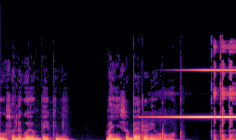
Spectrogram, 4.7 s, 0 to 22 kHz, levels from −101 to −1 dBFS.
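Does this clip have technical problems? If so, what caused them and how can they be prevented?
Yes. From 2.76 s to the end at 4.73 s a loudspeaker feedback squeal takes over the speech: a single tone at 3.7 kHz swells over roughly a second and a half until it sits at about 5 dB above the speech. The microphone is hearing the loudspeaker it drives, and at that frequency the round-trip gain exceeds one, so the tone feeds itself. A spectrogram shows a bright horizontal line at 3.7 kHz, strengthening steadily. Keeping microphones out of the speakers' coverage and lowering gain, or notching 3.7 kHz, prevents it.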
